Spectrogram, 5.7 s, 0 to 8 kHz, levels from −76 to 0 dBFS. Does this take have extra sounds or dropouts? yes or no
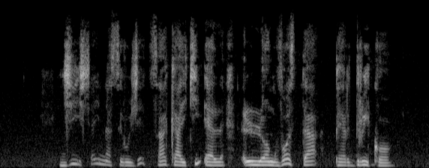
no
